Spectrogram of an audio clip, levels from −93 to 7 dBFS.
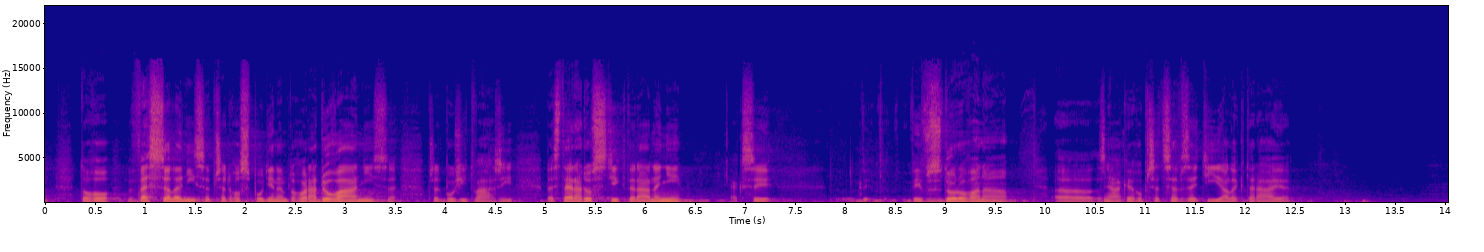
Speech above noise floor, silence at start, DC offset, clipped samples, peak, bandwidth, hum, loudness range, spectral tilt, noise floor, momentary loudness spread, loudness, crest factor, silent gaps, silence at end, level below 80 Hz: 36 dB; 0 s; under 0.1%; under 0.1%; -16 dBFS; 16.5 kHz; none; 7 LU; -4.5 dB/octave; -74 dBFS; 17 LU; -38 LUFS; 22 dB; none; 0.8 s; -76 dBFS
